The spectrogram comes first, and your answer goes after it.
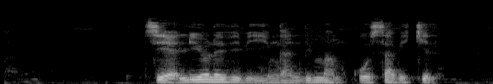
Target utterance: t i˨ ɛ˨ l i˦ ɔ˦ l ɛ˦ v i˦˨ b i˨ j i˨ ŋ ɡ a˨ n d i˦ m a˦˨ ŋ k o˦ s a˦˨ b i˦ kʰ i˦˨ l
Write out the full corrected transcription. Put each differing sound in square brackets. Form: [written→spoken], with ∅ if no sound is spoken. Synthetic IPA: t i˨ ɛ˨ l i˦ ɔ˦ l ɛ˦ v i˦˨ b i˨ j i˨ ŋ ɡ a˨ n [d→b] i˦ m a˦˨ [ŋ→m] k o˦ s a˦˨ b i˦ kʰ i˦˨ l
